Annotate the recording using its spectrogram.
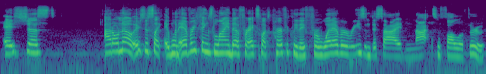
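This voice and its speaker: A woman hosting a casual gaming podcast, ranting in an animated, exasperated way with stammered, repeated phrases. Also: on the high side, normal speed, no echo. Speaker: podcast host.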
